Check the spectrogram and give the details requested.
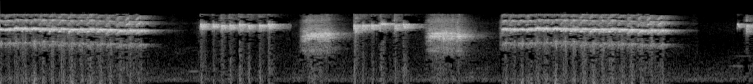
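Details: Cucak cungkok song used as a vocal tutor for competition birds, loud and dense: long harsh, buzzy high-pitched bursts of one to two seconds broken by short gaps and a few rising shrill notes.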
